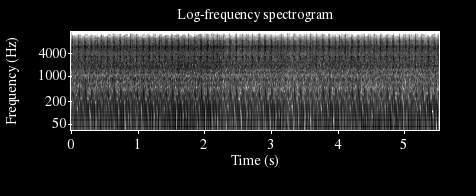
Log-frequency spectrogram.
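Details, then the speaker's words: Honda Civic D16Y7, spark plug leads accidentally unplugged: loud lumpy idle with uneven chuffing about four pulses a second, running on two of four cylinders; cracked exhaust manifold leak also suspected. "okay it's going to run so much better on four cylinders instead of two surprised it even started and ran on two cylinders it's impressive"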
